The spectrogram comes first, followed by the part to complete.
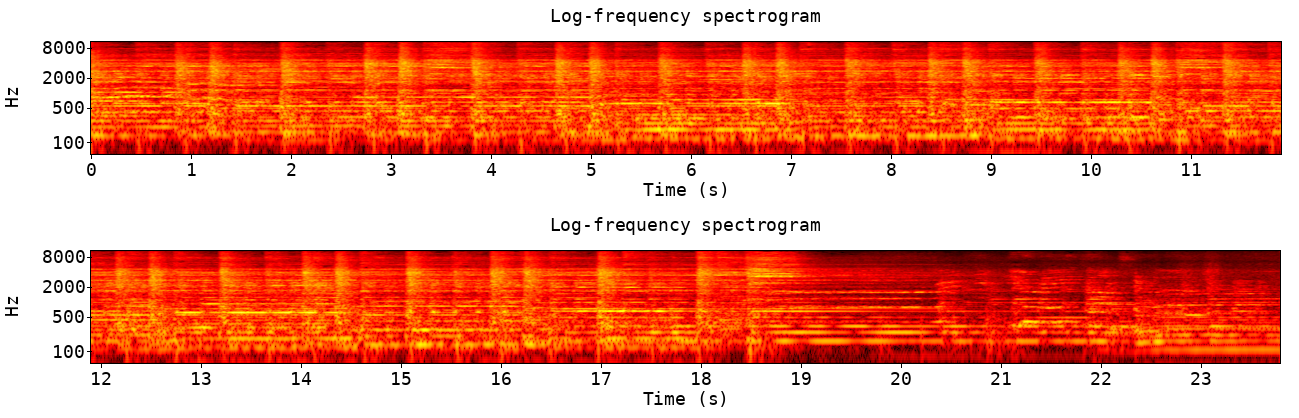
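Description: Live worship band playing: drum kit, electric guitars and a singer on microphone. The drums stop about three seconds before the end, leaving held guitar chords and voice.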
